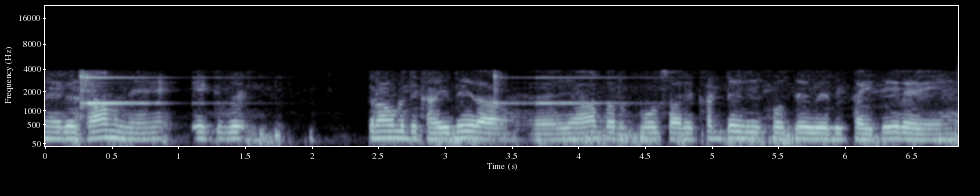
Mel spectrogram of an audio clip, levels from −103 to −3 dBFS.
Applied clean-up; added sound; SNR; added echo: neural mask model RNNoise.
